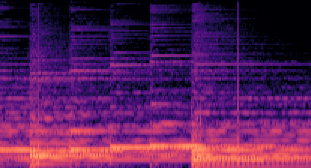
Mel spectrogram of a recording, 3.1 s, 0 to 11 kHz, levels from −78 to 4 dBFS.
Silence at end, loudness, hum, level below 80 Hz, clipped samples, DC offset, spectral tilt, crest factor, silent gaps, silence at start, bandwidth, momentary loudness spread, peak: 0 s; -18 LUFS; none; -38 dBFS; under 0.1%; under 0.1%; -8 dB/octave; 14 dB; none; 0 s; 11 kHz; 5 LU; -4 dBFS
